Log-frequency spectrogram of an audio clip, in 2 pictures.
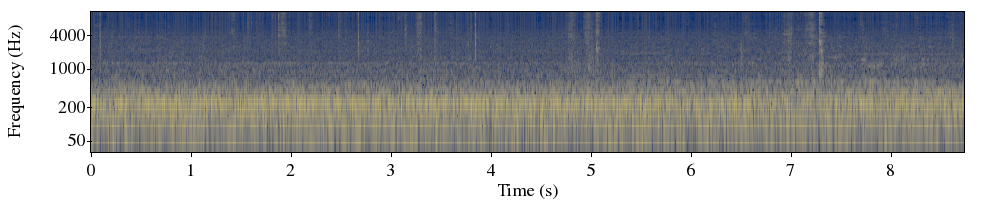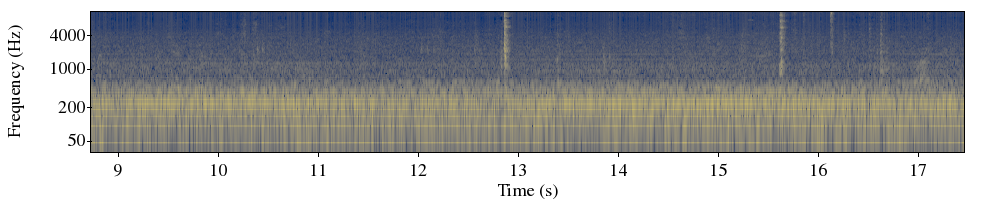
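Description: The jet engines of an Airbus A320neo hum at low power, heard from inside the cabin as the airliner taxis.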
